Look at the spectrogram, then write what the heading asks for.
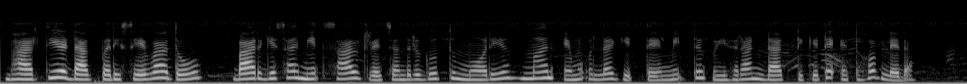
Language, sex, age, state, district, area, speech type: Santali, female, 18-30, Jharkhand, Seraikela Kharsawan, rural, read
